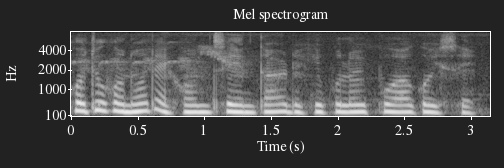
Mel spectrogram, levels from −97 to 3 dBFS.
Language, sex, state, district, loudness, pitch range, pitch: Assamese, female, Assam, Sonitpur, -15 LUFS, 230-250 Hz, 240 Hz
